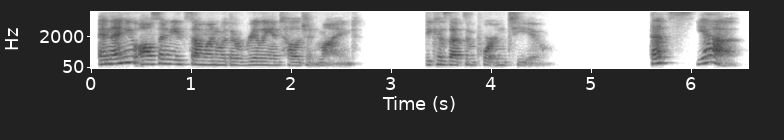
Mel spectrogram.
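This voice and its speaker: Calm measured woman giving advice. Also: mid-range voice. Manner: calm, measured, paraphrases and asks follow-up questions. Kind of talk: conversational advice.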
